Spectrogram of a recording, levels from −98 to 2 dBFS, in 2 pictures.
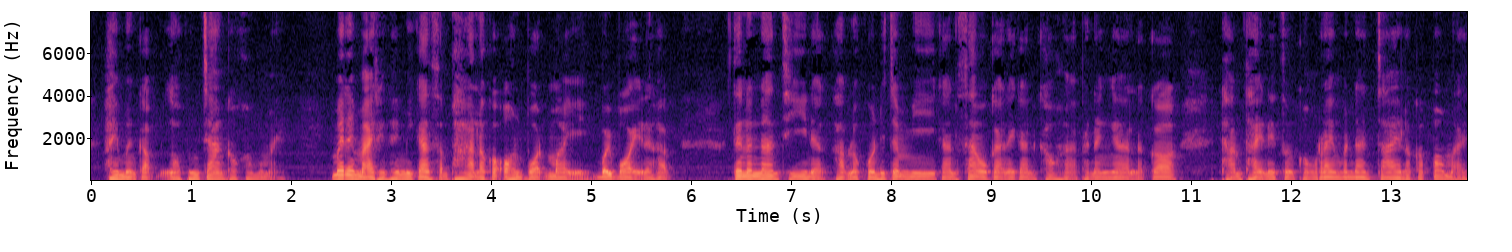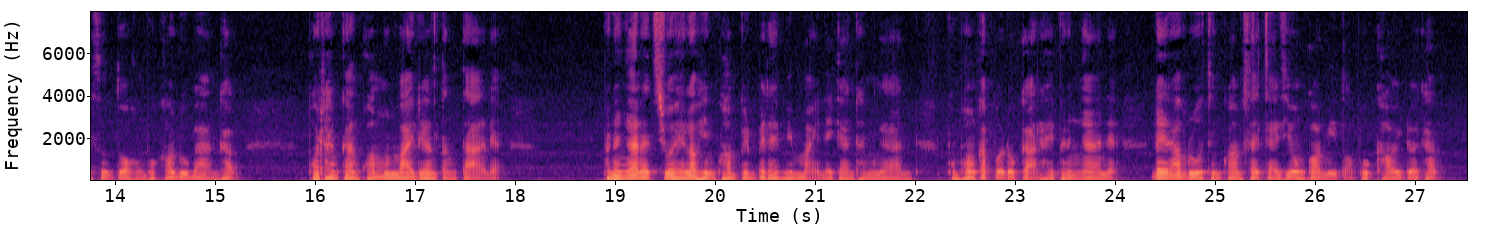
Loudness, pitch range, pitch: -30 LUFS, 95-125 Hz, 105 Hz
